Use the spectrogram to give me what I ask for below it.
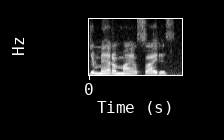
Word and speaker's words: dermatomyositis: wording up so tell them look how you pronounce it and exactly what your autoimmune mine's is called dermatomyositis which is an inflammation of the muscles so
